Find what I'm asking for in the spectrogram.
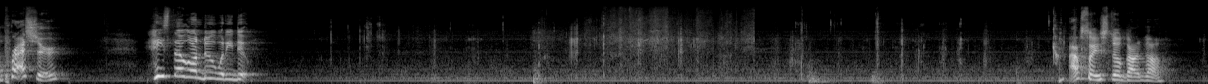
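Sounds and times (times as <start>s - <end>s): steady low hum: 0.0s - 12.0s
person chewing food: 3.0s - 10.6s.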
